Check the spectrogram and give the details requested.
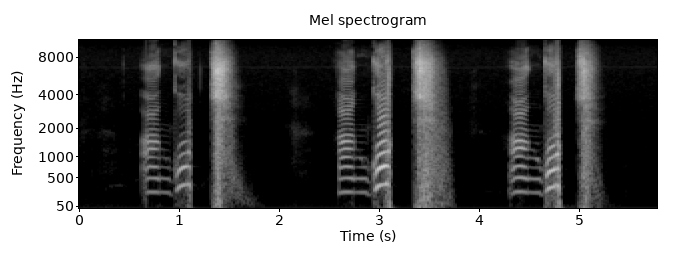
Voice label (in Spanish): costal, Zapoteco, san miguel albarradas; objetos inanimados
